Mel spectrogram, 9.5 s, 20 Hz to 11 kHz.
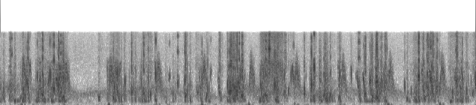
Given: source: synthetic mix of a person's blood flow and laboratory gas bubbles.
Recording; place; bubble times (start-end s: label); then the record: Doppler ultrasound of blood flow; subclavian vein
0.00-0.13 s: bubbles
0.16-0.65 s: bubbles
0.70-1.39 s: bubbles
1.95-2.04 s: bubbles
2.12-3.17 s: bubbles
3.29-3.62 s: bubbles
3.65-4.25 s: bubbles
4.35-4.46 s: bubbles
4.54-4.95 s: bubbles
5.16-5.92 s: bubbles
6.05-6.14 s: bubbles
6.19-6.87 s: bubbles
7.00-7.07 s: bubbles
7.11-7.78 s: bubbles
8.07-8.83 s: bubbles
8.97-9.53 s: bubbles
From the record:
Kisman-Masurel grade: 444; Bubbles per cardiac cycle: continuous sound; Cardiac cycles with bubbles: 100%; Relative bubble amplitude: maximal (0.775 to 0.999); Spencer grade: 4 (maximum detectable bubble signal sounding continuously throughout systole and diastole of every cardiac period, and overriding the amplitude of the normal cardiac signals); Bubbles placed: anywhere in the cardiac cycle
